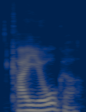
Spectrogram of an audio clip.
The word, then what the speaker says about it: Kyogre: it's pronounced all right kai yoga yeah kyogre that it that it is that it is based on the japanese pronunciation of the name which is kai kayoga that's how it's spoken in japanese that's a that's a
